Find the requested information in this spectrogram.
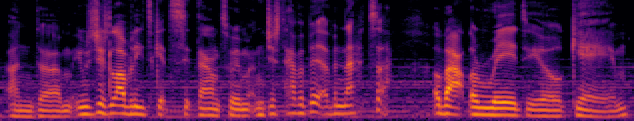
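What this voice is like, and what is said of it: Bad put-on northern English accent. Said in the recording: “I put on a northern accent sometimes, especially a bad northern accent like that”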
